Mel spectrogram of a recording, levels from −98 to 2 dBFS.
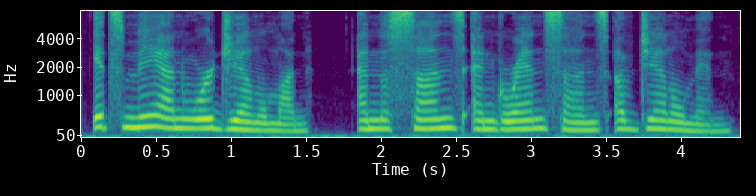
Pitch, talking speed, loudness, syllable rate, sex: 195 Hz, 150 wpm, -17 LUFS, 4.3 syllables/s, female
